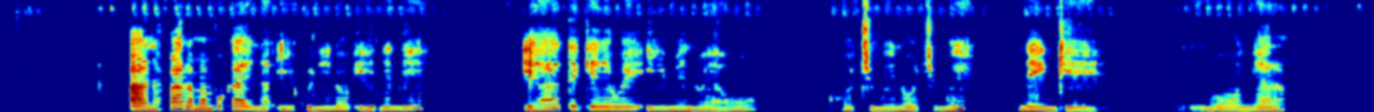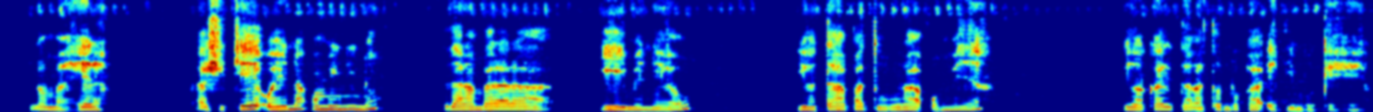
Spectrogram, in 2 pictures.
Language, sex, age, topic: Oshiwambo, female, 18-24, agriculture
